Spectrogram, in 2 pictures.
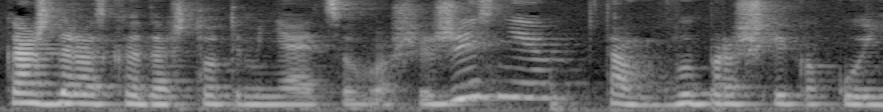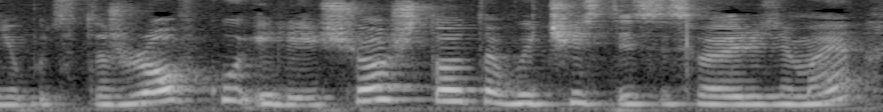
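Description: A young woman talks through advice on a casual podcast. Her voice sits fairly high. She speaks in a lively, animated way, with fillers and small laughs along the way. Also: fast. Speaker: podcast co-host.

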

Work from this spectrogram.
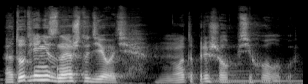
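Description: An actor playing a conflicted married dentist of forty in an audio drama, confiding hesitantly in natural, conversational speech. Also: male voice, medium pitch, sing-song, fast, fairly bright tone. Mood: uneasy, earnest. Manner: hesitant, confessional. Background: plucked guitar music.

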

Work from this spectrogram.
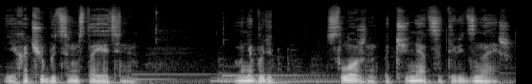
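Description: Casting: subdued businessman under strain, deep voice, hesitant, independent streak; audio drama with music underneath. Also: little pitch movement, moderate pace, warm tone. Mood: earnest, stubborn. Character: troubled businessman husband, subdued, stubbornly independent. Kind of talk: naturalistic audio drama dialogue.

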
